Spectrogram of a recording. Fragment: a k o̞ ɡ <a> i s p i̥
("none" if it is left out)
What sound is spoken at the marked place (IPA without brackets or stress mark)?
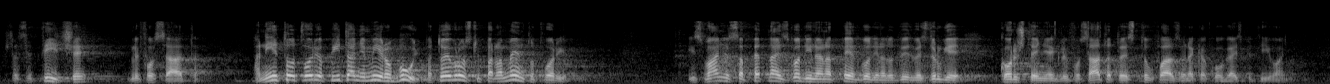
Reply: a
